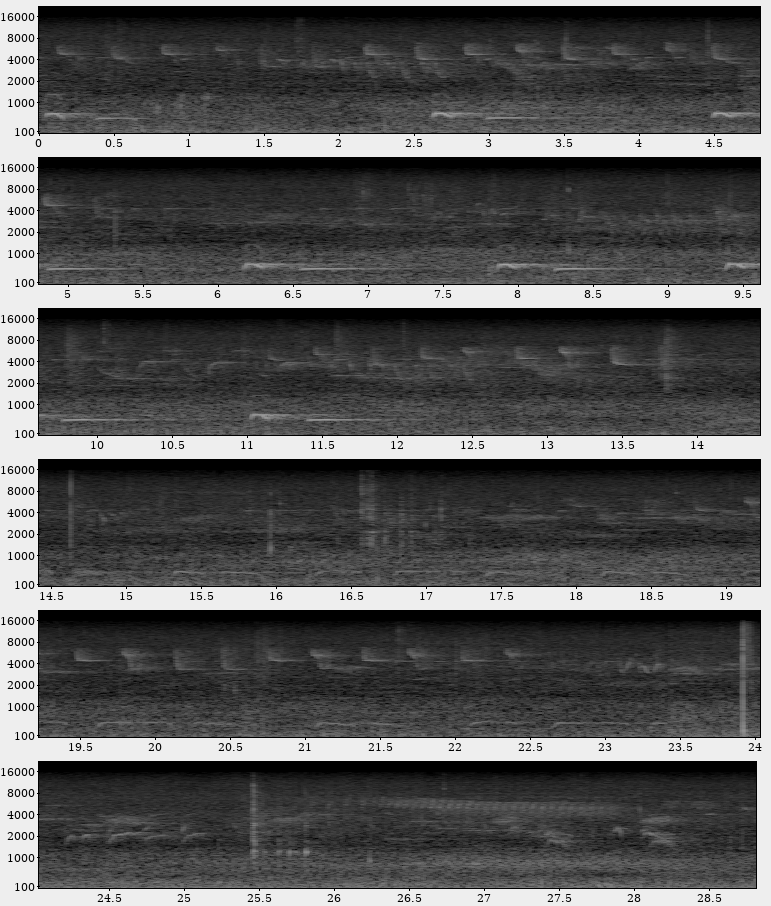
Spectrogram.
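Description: Birds calling: a low two-note call, the second note lower, repeated about every one and a half to two seconds, strong at first and fading after about twelve seconds, over steady high chirping from small birds.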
